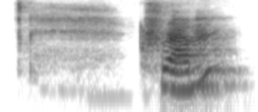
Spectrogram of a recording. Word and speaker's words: crumb: measurement all right ah Spain good welcome Bita crumb Crum okay the Crum of bread uh ah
